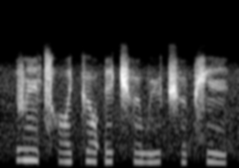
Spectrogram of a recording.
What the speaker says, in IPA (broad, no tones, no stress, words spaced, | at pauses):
vẽt͡sʰɔe̯ kʲɔʔet͡ʃʰøw yt͡ʃʰøpxʲẽ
